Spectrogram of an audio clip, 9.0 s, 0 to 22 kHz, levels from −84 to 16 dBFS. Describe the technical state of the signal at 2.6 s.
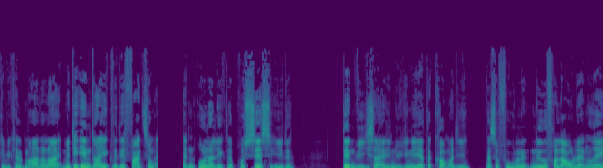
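A rebuffering stall covers 2.37 to 2.76 s: the player exhausted its downloaded audio after "ikke ved det faktum" and went silent for about 0.39 s until more data arrived, then resumed exactly where it stopped with "den underliggende proces i", adding time without losing any speech.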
